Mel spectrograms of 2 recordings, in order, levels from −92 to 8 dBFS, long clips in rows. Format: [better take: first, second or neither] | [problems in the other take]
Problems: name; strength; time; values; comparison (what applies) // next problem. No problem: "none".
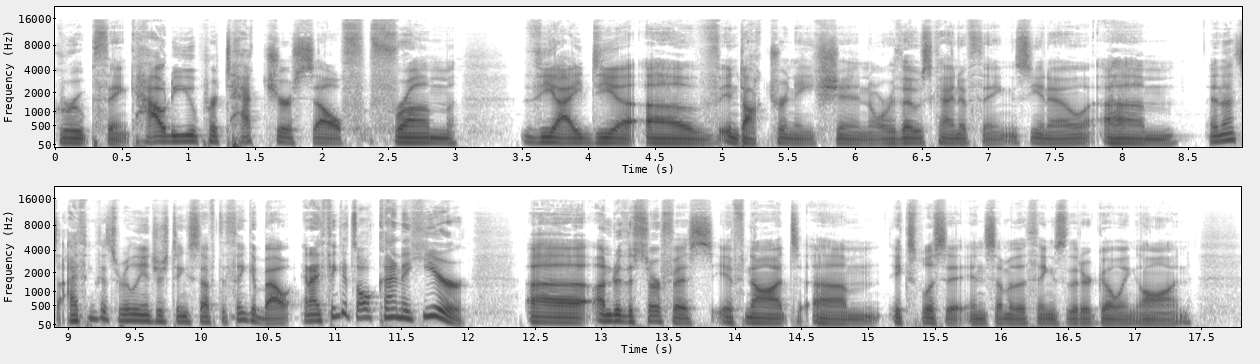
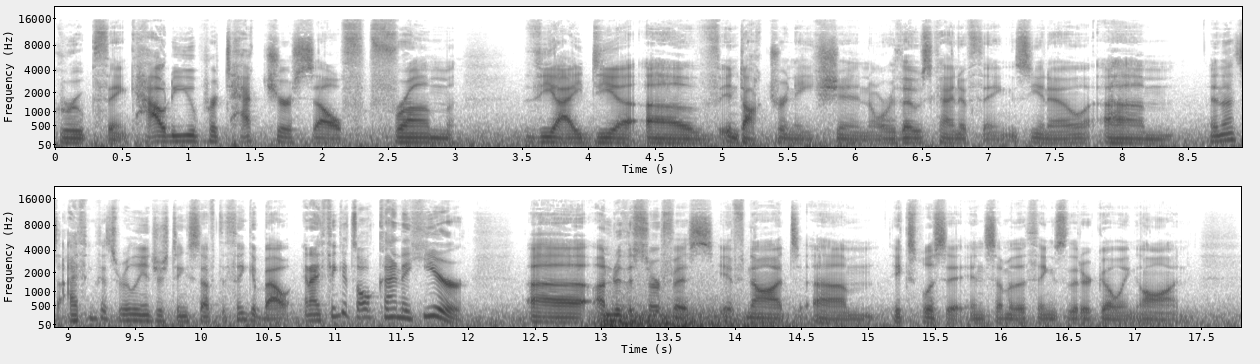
first | wind noise on the microphone; occasional gusts; 20 dB below the speech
